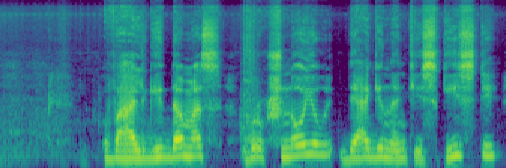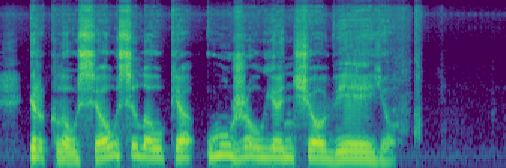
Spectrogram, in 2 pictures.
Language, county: Lithuanian, Utena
